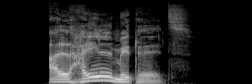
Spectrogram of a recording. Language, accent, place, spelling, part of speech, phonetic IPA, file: German, Germany, Berlin, Allheilmittels, noun, [alˈhaɪ̯lˌmɪtl̩s], De-Allheilmittels.ogg
- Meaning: genitive singular of Allheilmittel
